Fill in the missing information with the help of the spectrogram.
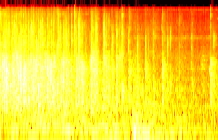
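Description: Audience applause, thinning out and fading over about three seconds, with a few scattered claps near the end.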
